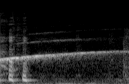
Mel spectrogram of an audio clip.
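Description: A siren wails steadily in the background, its tone slowly rising over the short stretch, while a voice briefly speaks at the start.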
